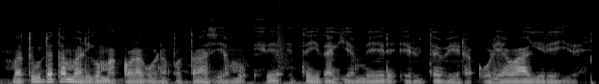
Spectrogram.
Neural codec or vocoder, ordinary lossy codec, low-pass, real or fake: none; none; none; real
